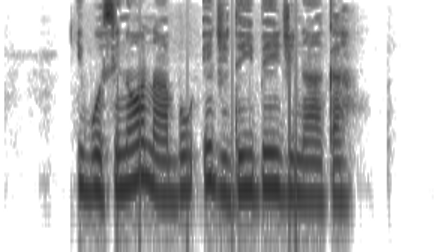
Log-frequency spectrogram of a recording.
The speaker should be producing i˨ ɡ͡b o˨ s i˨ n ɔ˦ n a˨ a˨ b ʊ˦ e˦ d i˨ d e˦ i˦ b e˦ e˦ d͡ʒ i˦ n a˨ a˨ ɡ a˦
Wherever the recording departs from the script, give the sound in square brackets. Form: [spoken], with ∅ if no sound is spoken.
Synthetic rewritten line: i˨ ɡ͡b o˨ s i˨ n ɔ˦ n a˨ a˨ b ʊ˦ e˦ [d͡ʒ] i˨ d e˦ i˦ b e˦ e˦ d͡ʒ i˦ n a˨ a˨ [k] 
